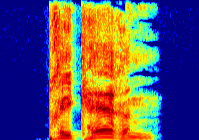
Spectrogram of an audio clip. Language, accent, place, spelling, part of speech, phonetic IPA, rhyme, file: German, Germany, Berlin, prekären, adjective, [pʁeˈkɛːʁən], -ɛːʁən, De-prekären.ogg
- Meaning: inflection of prekär: 1. strong genitive masculine/neuter singular 2. weak/mixed genitive/dative all-gender singular 3. strong/weak/mixed accusative masculine singular 4. strong dative plural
